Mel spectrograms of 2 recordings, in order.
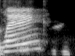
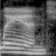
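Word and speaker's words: Lange: lynch l-a-n-g-e jim lane was it lang or land it would just be lang lang do you know some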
